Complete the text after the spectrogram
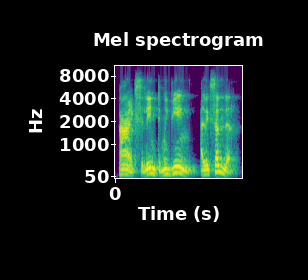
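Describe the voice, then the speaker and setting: A man's voice: mid-range voice, lively intonation, takes it slowly, a bit bright, highs cut off. A man teaching a class, explaining an exercise step by step and often checking that students follow. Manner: keeps checking understanding with tag questions.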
